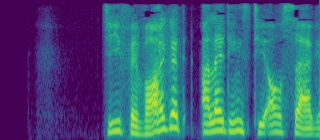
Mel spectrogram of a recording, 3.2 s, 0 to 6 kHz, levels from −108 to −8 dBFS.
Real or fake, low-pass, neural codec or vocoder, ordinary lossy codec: fake; 5.4 kHz; codec, 16 kHz in and 24 kHz out, 0.4 kbps, LongCat-Audio-Codec, two codebook decoder; MP3, 32 kbps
